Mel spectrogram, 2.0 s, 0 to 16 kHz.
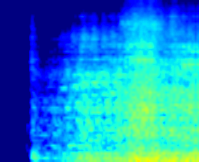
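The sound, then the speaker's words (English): After a brief silence, the engine of a white Volvo truck turns over and roars to life, settling into a loud, steady rumble that grows slightly stronger, as 17-year-old students in the cab do a pre-trip inspection outside the shop room at Williamsport High School in Western Maryland. “Just outside the shop room at Williamsport High School, some 17-year-olds have piled into the cab of a white Volvo truck.”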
